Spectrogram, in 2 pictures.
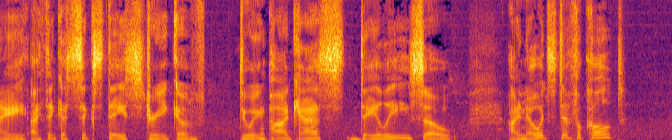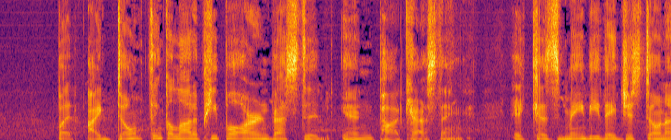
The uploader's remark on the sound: podcasts live from Café Anyway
